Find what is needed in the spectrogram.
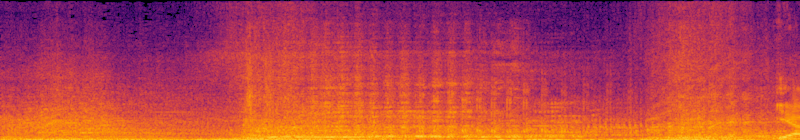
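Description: Movie soundtrack: dramatic music over a heavy low rumble, with a noisy swell about a second in and a held tone through the middle.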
